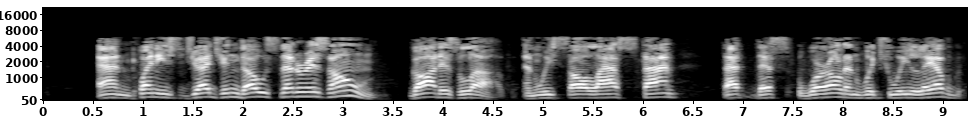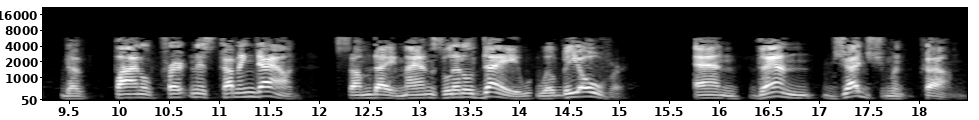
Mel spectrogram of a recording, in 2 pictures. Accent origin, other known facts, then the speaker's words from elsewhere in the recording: Texas, United States; accent: Texas accent; some of us Texans thought. We thought it was going to be the Texas accent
